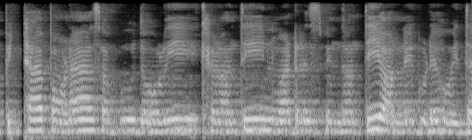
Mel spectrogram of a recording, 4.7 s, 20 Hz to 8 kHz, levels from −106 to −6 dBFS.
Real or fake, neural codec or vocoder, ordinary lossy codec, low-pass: fake; vocoder, 24 kHz, 100 mel bands, Vocos; none; 7.2 kHz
